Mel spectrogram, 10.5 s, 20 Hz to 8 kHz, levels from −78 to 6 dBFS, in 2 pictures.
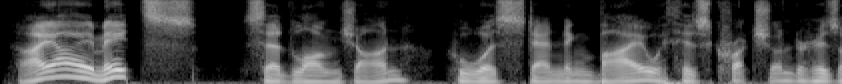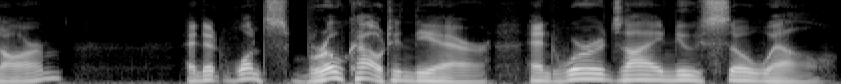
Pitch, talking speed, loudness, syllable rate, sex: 105 Hz, 170 wpm, -18 LUFS, 3.8 syllables/s, male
